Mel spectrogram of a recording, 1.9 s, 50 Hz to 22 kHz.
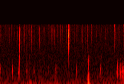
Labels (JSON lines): {"label": "biophony", "recorder": "SoundTrap 300"}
